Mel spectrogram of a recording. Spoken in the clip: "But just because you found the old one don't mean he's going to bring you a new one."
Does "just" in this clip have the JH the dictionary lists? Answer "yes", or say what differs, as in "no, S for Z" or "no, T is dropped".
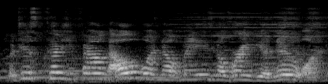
no, ZH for JH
